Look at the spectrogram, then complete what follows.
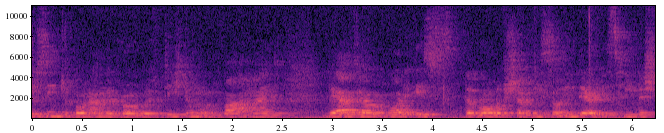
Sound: foreign language

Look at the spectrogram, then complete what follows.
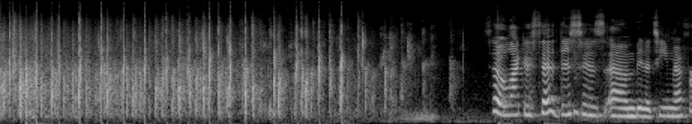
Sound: applause

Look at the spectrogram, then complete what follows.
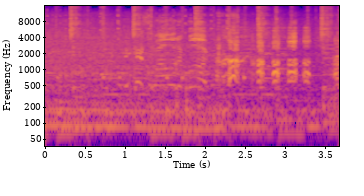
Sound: laughing

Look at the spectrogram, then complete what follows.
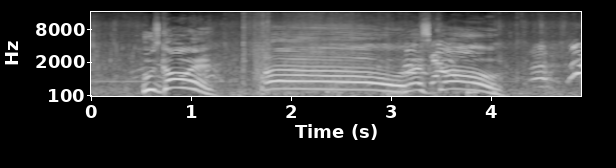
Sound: water splashes; kids screaming; water splashes

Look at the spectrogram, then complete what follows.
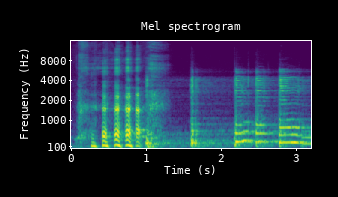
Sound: laughing; guitar music

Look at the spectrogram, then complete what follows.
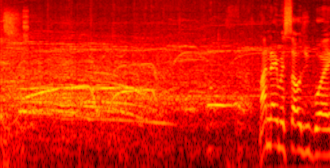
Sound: crowd cheering

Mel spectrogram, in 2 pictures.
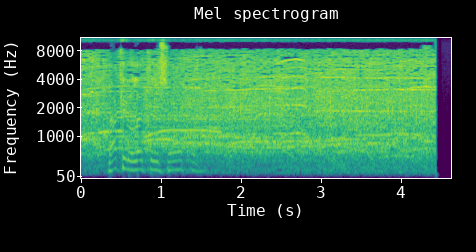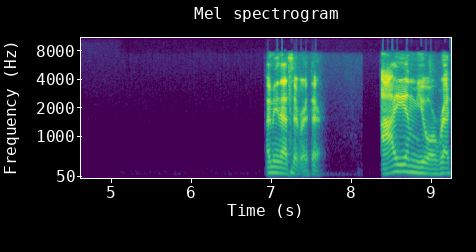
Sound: applause

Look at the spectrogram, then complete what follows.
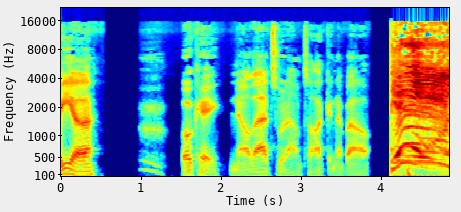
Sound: gasps

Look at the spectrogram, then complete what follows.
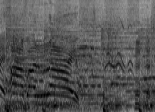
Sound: evil chuckle

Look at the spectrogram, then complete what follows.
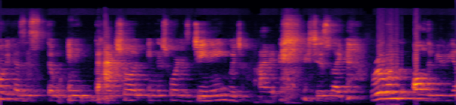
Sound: laughs

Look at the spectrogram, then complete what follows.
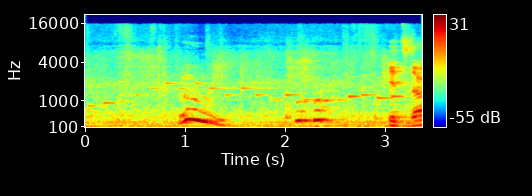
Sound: laughs

